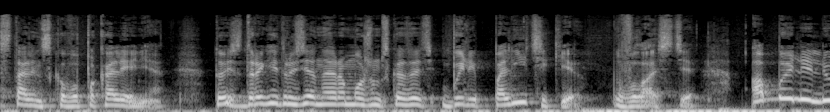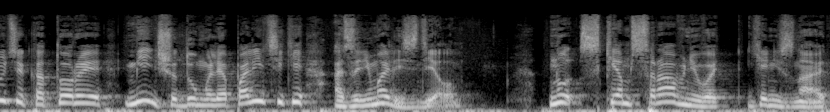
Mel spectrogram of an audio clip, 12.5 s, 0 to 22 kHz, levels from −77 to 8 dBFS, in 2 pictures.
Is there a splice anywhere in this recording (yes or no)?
no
